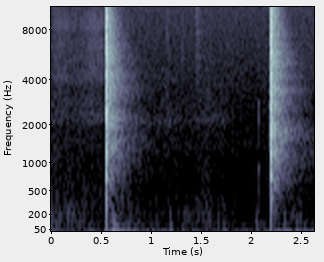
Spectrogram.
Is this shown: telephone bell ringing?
no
